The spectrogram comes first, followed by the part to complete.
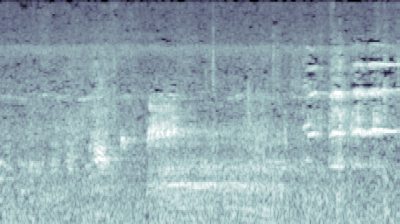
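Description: Faint, distant bird calls: one about a second and a half in and another near the end, over quiet outdoor background.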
